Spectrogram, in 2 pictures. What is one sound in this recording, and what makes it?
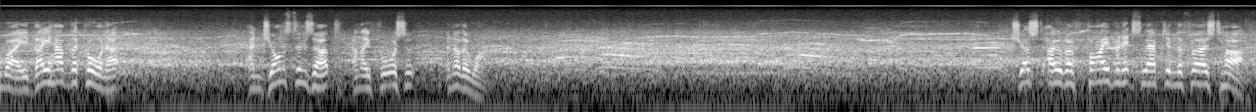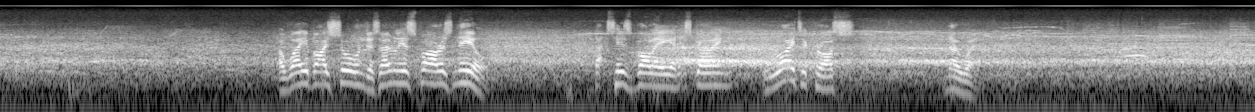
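A large crowd roars and chants in a stadium.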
